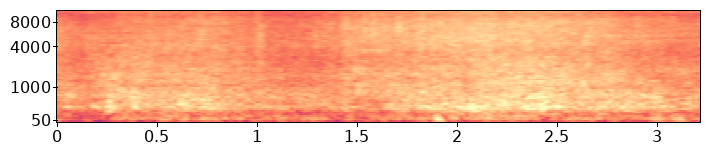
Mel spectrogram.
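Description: Steady washing surf of high-tide sea waves with a breezy hiss, continuous and fairly loud throughout, no voices.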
